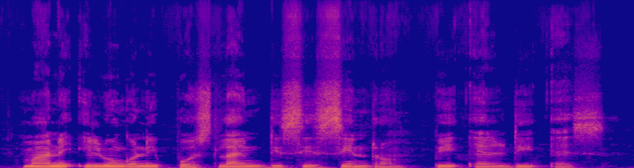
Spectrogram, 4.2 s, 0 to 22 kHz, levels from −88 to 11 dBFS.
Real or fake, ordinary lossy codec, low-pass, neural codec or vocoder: fake; none; none; vocoder, 44.1 kHz, 128 mel bands every 256 samples, BigVGAN v2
